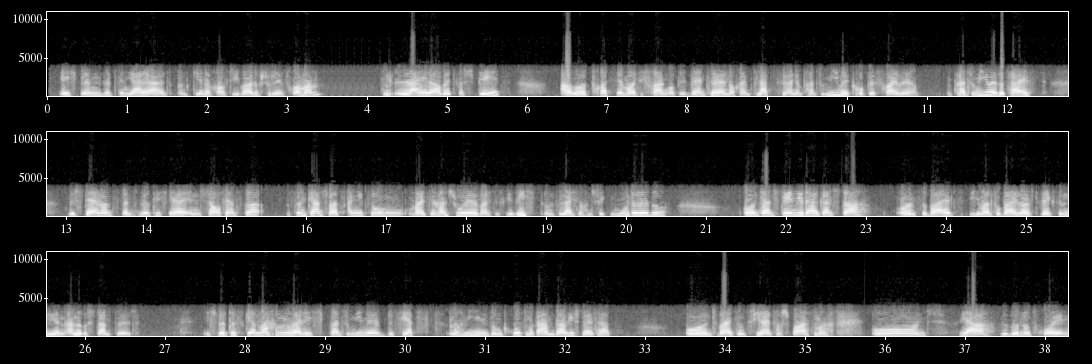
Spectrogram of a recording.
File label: Voicemail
